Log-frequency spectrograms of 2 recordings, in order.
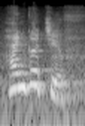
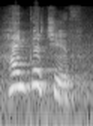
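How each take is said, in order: No difference in how they are said.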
